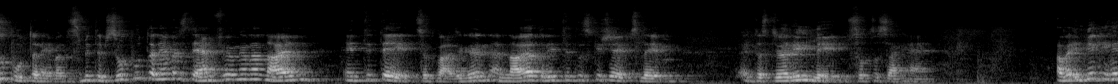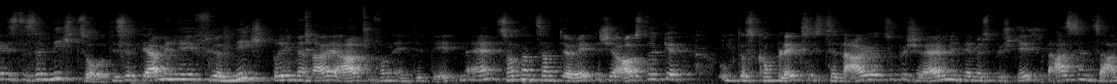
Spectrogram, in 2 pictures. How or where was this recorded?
large echoing room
